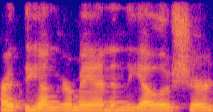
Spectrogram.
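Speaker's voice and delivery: ordinary delivery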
